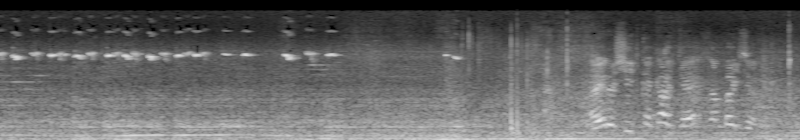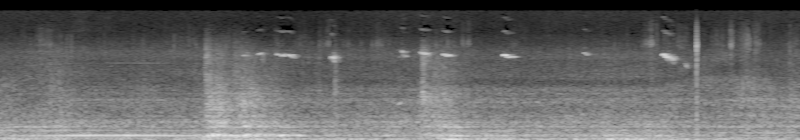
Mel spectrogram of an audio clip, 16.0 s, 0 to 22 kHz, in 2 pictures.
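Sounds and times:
short high squeaks: 0:00.0 - 0:03.7, 0:04.3 - 0:04.8, 0:10.0 - 0:15.0
diesel engine running: 0:00.0 - 0:16.0.

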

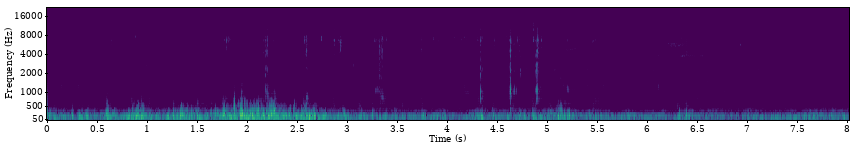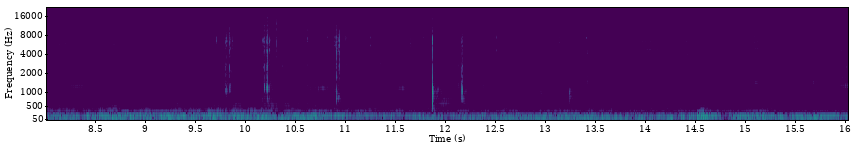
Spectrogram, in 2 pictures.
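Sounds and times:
steady low hum: 0:00.0 - 0:16.0
dog chewing a bone: 0:01.6 - 0:07.0, 0:09.5 - 0:15.4
bone crunching and cracking: 0:01.7 - 0:06.5, 0:09.6 - 0:13.6.

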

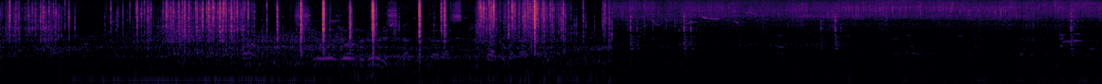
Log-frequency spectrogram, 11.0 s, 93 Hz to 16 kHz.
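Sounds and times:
onions sizzling softly: 0:06.2 - 0:11.0.

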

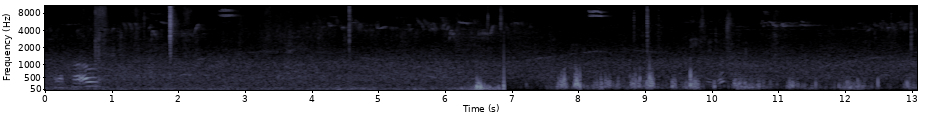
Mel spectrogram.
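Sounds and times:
bird chirping: 0:00.0 - 0:03.0, 0:03.9 - 0:09.1.

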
